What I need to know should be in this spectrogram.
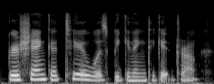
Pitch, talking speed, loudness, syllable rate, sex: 205 Hz, 195 wpm, -18 LUFS, 5.5 syllables/s, female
